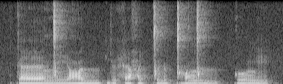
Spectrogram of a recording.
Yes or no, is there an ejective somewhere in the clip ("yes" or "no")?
no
